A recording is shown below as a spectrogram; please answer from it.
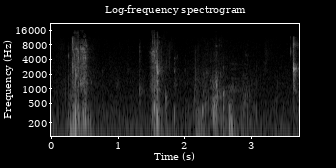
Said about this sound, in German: Mal trinken. Mal ausspucken.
